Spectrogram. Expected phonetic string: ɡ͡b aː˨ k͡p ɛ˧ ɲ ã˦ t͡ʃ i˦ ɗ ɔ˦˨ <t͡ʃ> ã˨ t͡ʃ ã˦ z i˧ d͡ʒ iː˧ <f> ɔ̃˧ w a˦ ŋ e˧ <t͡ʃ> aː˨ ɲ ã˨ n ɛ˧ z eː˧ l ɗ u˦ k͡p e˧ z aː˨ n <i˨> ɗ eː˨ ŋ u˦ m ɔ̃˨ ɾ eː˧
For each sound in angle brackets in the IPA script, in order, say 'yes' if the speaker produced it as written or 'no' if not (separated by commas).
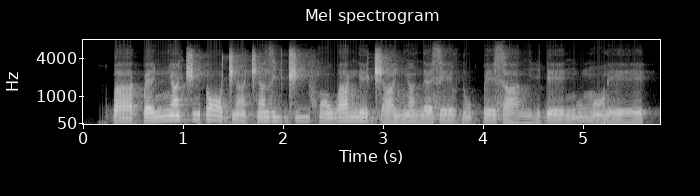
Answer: no, yes, no, no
